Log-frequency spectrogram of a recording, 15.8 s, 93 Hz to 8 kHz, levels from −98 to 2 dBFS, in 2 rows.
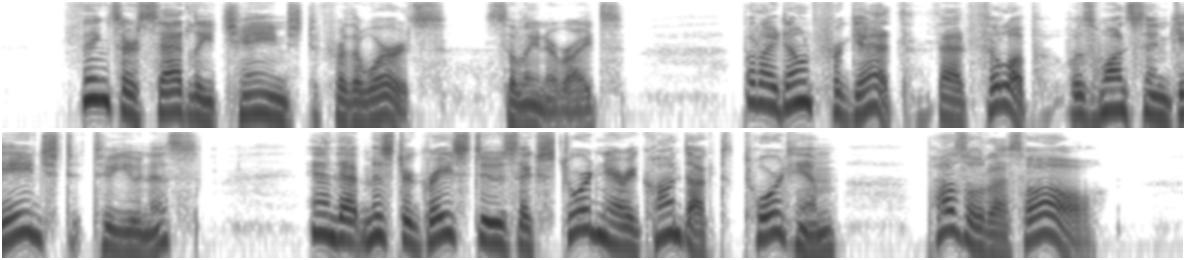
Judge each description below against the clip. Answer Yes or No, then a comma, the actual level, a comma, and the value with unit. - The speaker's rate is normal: No, slow, 120 wpm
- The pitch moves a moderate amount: No, wide, 7.8 semitones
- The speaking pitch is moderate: Yes, medium, 165 Hz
